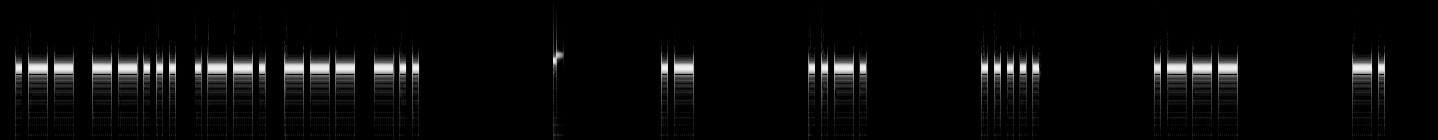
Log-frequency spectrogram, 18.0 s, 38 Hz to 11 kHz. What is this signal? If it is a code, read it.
Morse code, heard as a keyed tone, about 15 wpm, spaced as for 8 wpm, 700 Hz. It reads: W7POD AF5JN
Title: USA Call Signs - 5 Characters - 6x Character Spacing - 15wpm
